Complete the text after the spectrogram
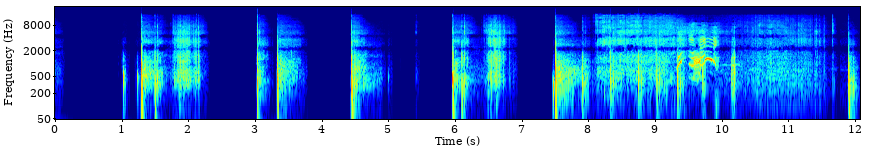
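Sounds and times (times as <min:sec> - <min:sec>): fireworks bangs: 0:06.0 - 0:06.9, 0:07.5 - 0:12.0.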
